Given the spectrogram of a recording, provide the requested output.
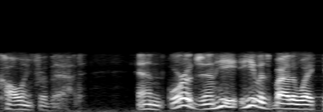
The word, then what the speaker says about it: Origen: I believe the famous church father, I almost hesitate to mention this, Origen, and that's how you pronounce it, Dave, I checked.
